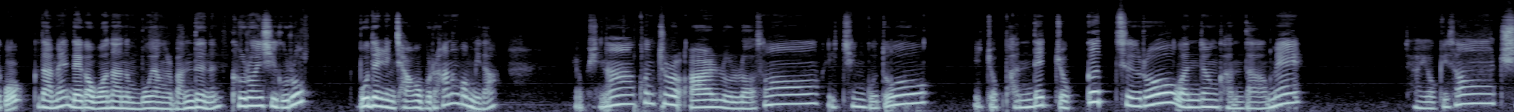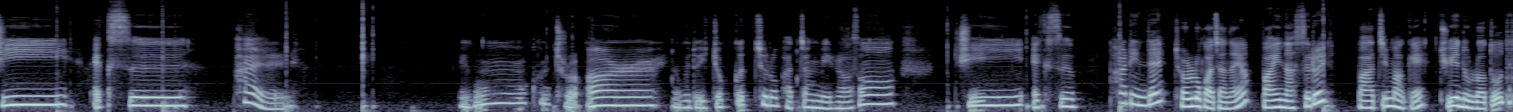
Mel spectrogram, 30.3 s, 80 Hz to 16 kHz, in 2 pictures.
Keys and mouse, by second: 6.5 super+r, 12.7 click, 15.7 g, 16.8 x, 18.0 8, 18.8 Return, 20.9 super+r, 23.1 click, 24.7 g, 25.4 x, 26.4 8, 28.4 -.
